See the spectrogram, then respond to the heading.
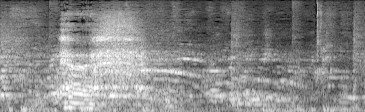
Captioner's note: sighs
